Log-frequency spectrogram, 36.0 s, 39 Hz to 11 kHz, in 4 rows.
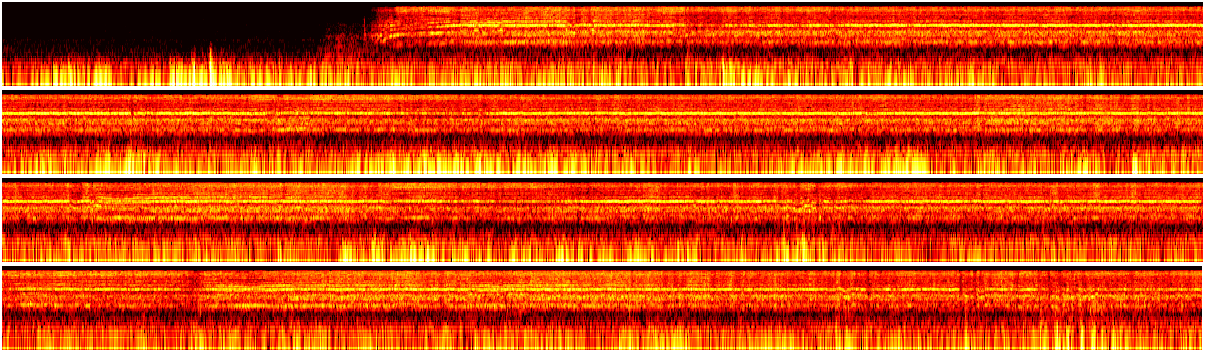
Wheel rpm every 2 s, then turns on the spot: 0, 90, 200, 200, 200, 200, 200, 200, 200, 200, 200, 200, 200, 200, 200, 200, 200, 200.
none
